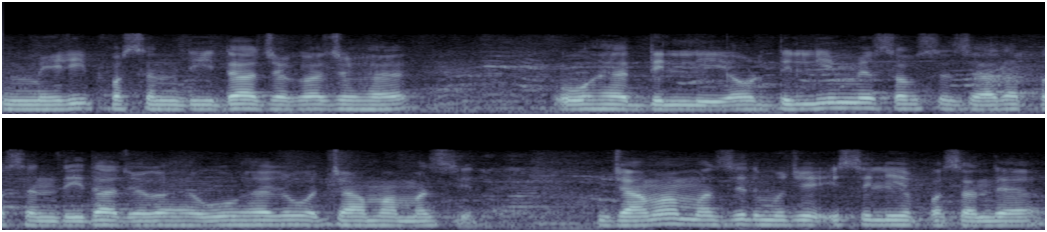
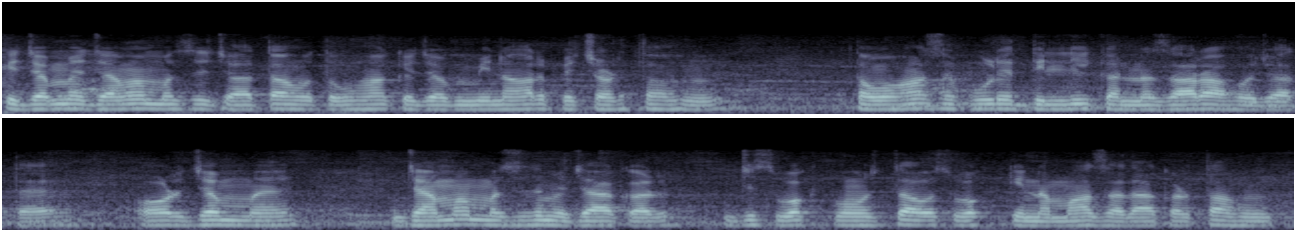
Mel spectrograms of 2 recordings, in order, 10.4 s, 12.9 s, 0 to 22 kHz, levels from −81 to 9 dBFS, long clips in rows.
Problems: none marked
